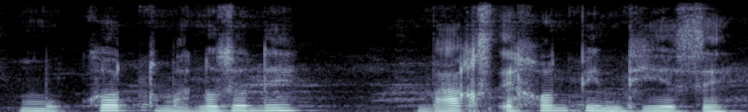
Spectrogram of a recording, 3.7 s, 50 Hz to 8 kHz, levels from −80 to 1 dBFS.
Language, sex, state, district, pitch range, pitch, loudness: Assamese, female, Assam, Kamrup Metropolitan, 155-180 Hz, 160 Hz, -20 LUFS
